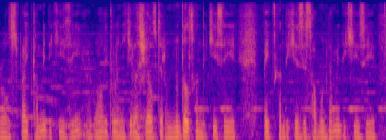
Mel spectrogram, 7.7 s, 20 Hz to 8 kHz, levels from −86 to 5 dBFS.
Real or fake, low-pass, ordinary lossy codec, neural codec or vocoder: real; 7.2 kHz; AAC, 32 kbps; none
